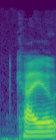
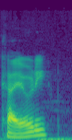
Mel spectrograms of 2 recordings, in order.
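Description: First: The word is said in a cowboy-like way. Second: The word is said in a plain, local way. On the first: The speaker is trying to sound like a cowboy. The speaker calls it wrong. "Coyote is if you're trying to sound like a cowboy" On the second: The speaker is a local. The speaker calls it right. "East of the Mississippi River, it's Coyote"

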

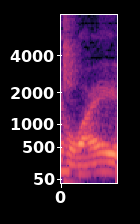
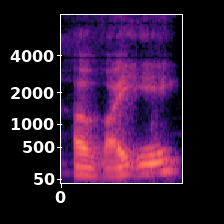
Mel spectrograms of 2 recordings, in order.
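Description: First: The second consonant is a W sound. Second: The second consonant is a V sound. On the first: "you can say Hawaii if you want" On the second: "the W can be pronounced as a V"

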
